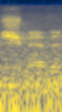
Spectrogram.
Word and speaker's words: Shmevin: It rhymes with Evan, Shmevin.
